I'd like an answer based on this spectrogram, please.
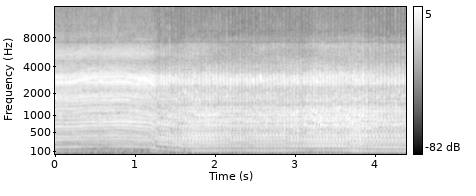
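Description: Pickup truck's engine revving hard as the truck pushes through a mud-bog pit. Its pitch drops a little just over a second in, then holds steady.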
